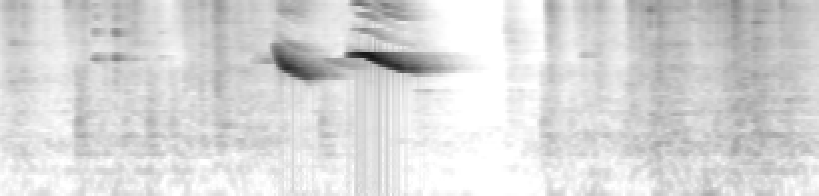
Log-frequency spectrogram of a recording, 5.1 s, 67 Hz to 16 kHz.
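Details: A young green-winged saltator (Saltator similis), a fast singer said to manage about 21 songs per minute, gives one loud, clear whistled phrase: a high note sweeping downward, then a steadier whistle, with faint rustling after.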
